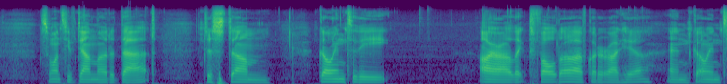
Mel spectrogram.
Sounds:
speech

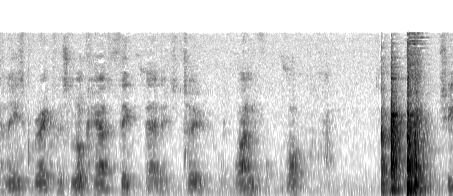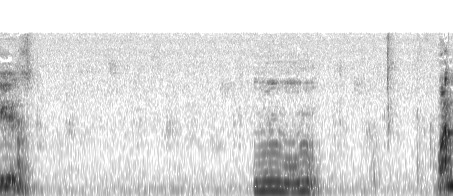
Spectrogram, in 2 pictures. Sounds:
inside a small room, speech

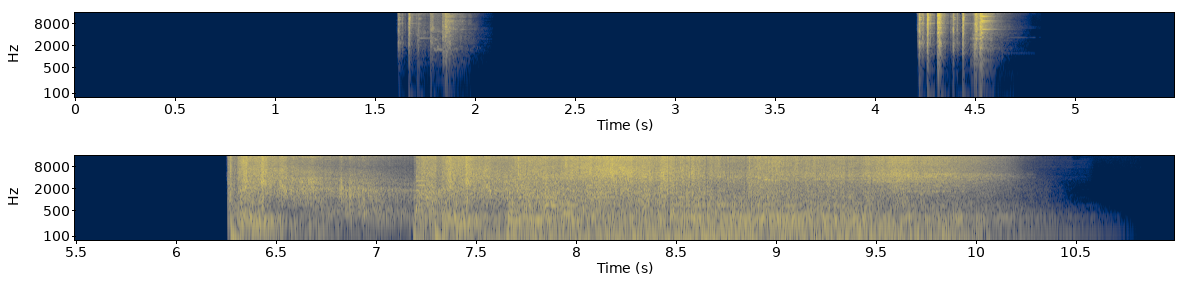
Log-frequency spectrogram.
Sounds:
silence, inside a large room or hall

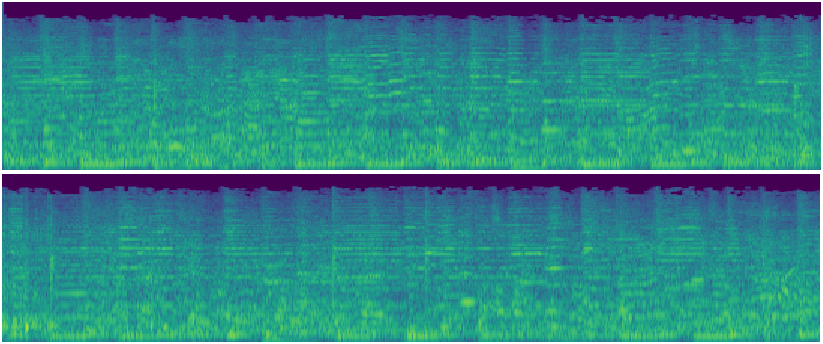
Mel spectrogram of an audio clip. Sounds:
music, speech

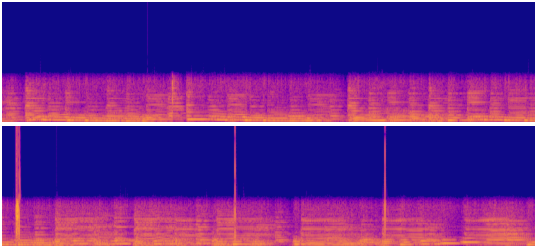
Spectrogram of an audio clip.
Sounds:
brass instrument, music, classical music, piano, musical instrument

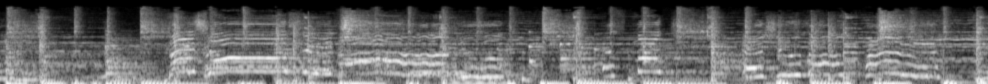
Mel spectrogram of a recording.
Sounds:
music, ska, singing

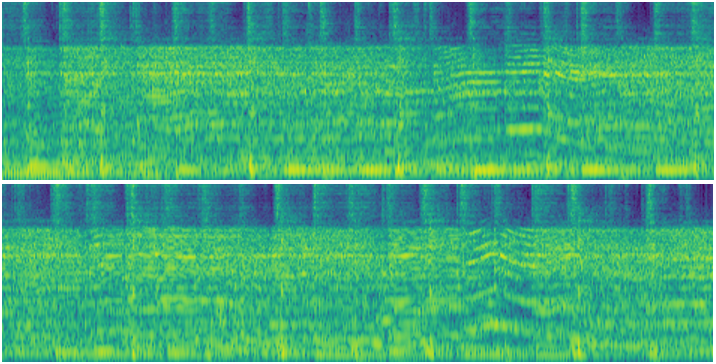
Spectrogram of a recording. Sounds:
guitar, musical instrument, playing electric guitar, electric guitar, music

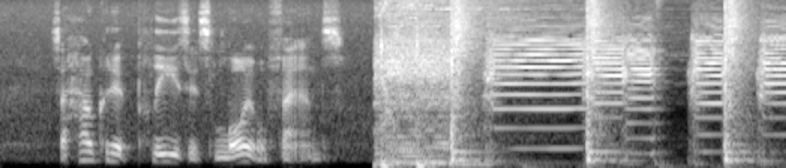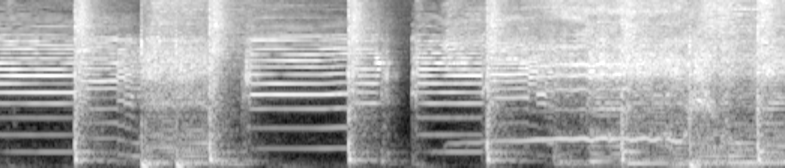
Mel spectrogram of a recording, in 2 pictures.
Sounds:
speech, music

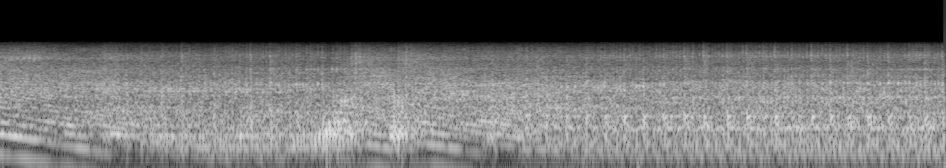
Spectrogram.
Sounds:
vehicle, motorcycle, idling

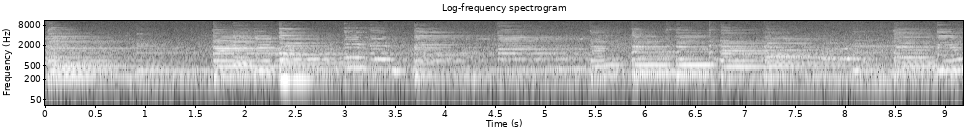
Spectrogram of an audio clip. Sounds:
acoustic guitar, music, guitar, musical instrument

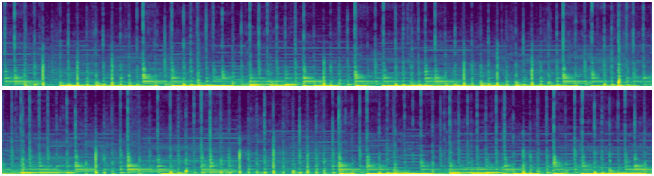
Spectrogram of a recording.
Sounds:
playing tabla

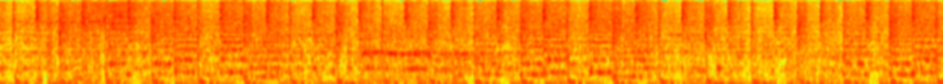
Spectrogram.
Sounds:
music

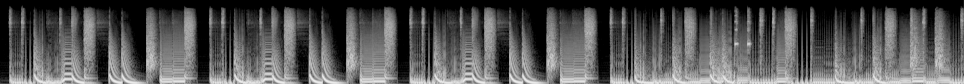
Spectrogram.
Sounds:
musical instrument, sampler, music, drum machine

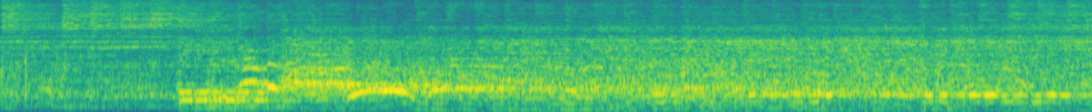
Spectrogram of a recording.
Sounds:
outside, urban or man-made, music, speech

